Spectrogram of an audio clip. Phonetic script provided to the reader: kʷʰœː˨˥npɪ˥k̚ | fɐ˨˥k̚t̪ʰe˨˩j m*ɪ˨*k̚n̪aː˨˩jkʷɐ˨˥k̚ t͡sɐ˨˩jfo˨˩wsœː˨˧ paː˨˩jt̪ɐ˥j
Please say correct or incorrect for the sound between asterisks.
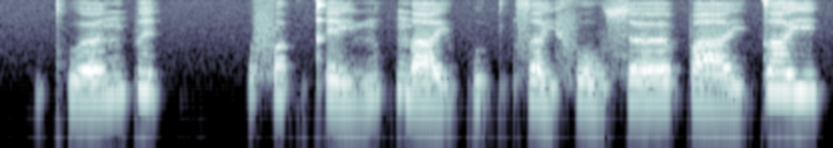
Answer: incorrect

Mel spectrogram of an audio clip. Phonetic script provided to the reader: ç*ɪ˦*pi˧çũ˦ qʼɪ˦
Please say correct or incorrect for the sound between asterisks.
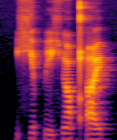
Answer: correct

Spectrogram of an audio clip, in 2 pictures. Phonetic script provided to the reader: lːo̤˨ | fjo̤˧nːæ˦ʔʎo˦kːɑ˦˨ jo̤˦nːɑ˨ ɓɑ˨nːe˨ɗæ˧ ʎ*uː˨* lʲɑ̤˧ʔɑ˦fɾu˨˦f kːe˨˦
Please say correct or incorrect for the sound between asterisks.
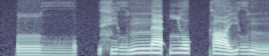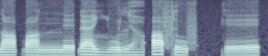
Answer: incorrect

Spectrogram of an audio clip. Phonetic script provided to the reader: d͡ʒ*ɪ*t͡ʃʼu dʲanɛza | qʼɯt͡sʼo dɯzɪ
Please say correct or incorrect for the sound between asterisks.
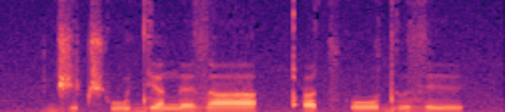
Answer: correct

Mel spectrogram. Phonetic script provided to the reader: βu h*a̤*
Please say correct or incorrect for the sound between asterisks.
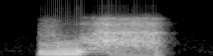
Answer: correct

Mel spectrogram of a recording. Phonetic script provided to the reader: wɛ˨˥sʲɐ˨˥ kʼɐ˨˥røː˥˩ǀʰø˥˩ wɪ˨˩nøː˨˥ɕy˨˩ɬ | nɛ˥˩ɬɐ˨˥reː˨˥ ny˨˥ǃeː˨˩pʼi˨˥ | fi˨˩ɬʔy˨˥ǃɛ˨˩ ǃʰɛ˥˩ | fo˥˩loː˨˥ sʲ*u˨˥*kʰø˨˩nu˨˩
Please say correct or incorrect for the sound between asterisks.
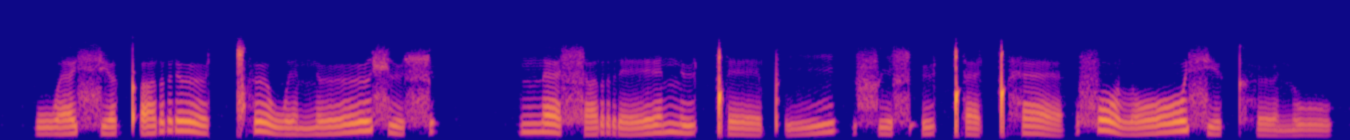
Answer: incorrect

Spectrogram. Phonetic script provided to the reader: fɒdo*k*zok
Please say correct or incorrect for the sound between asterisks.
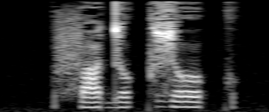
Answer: correct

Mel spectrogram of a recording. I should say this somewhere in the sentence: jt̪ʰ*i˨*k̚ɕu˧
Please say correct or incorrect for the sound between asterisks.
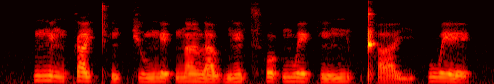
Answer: incorrect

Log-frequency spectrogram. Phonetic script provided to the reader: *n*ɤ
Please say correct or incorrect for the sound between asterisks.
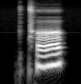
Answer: incorrect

